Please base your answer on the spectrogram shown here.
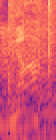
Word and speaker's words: knock: letter in kite and a silent k is also the first letter in knock over if you don't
